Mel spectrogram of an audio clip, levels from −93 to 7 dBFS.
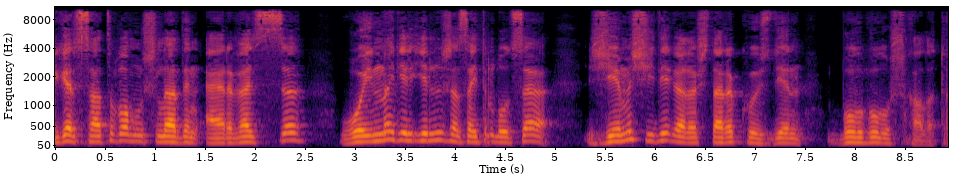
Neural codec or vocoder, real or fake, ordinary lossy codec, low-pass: codec, 24 kHz, 0.9 kbps, WavTokenizer, medium speech release version 1; fake; none; 9.9 kHz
